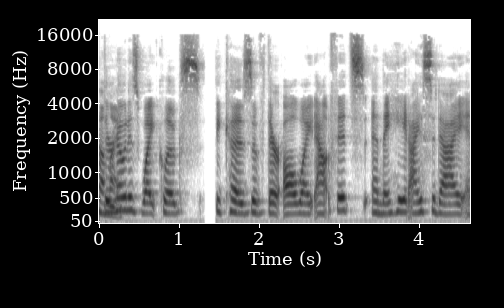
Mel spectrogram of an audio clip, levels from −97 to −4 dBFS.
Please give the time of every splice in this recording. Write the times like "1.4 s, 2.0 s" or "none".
none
